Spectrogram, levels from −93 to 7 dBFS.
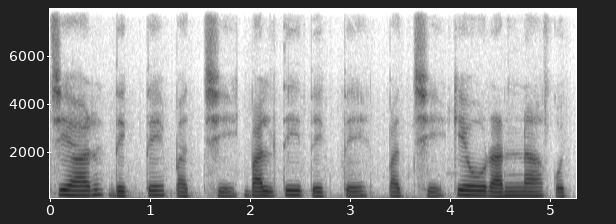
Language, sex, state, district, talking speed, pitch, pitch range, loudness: Bengali, female, West Bengal, North 24 Parganas, 115 wpm, 175 Hz, 165-190 Hz, -17 LUFS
